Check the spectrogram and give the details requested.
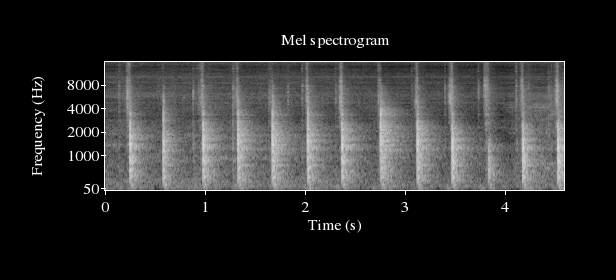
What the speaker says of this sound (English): then we're going to chop them finely like this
